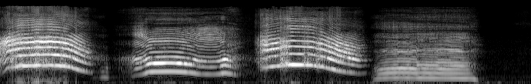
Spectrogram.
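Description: A person screams four times in a row, each loud, strained wail lasting about a second with a wavering pitch, the last one lower and steadier. No talking accompanies the screams.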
